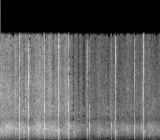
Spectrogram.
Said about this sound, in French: Applaudissements pour Lionel Séropian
